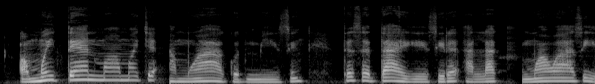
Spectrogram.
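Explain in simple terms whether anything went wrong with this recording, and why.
Lost LE Audio frames cause two short gaps in this speech, from 1.58 to 1.70 s (120 ms) and from 5.07 to 5.23 s (150 ms). Pieces of the wireless Bluetooth stream never arrived, so the decoder filled each hole by repeating the last sound it had with its details scrambled. The speech briefly turns into a hissy smear that fades away toward silence before normal sound returns.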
